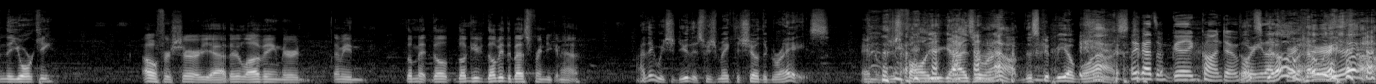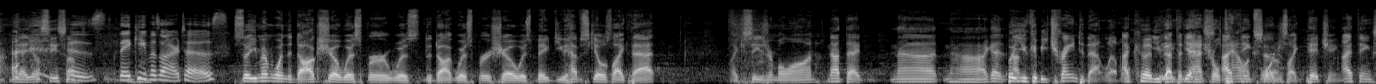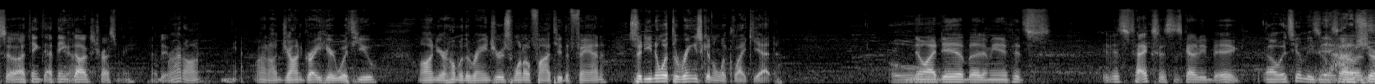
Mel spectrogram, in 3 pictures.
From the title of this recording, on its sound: live from the Texas Rangers Toy Drive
